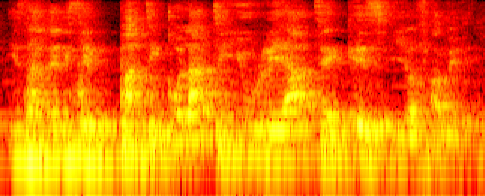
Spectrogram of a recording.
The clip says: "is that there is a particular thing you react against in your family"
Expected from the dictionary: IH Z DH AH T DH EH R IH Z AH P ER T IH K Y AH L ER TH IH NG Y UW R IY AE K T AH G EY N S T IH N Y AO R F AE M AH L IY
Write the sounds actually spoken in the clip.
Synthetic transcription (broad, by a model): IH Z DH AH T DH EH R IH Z AH P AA T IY K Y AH L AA T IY Y UW R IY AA T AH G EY S IH N Y AO F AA M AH L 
